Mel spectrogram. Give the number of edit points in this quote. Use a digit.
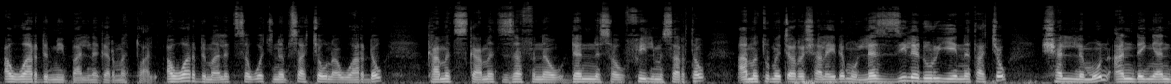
0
